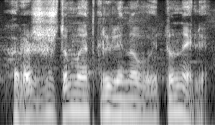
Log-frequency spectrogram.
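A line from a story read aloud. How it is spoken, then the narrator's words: Grumbled. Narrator (Russian): проворчал Бреннер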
